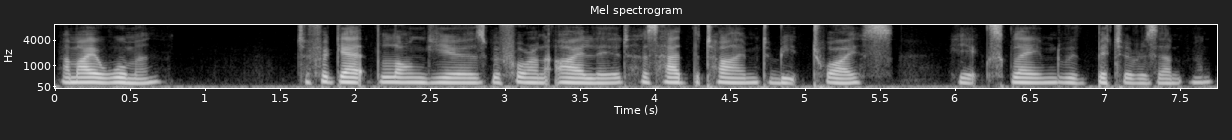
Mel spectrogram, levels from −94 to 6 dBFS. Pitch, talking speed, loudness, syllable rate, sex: 180 Hz, 180 wpm, -18 LUFS, 5.3 syllables/s, female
